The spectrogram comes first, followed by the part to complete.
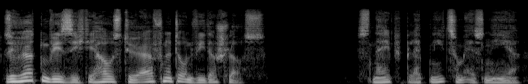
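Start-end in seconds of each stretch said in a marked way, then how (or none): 3.6-5.2 softly, low and hushed; quiet confiding murmur. A narrator's reading. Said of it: "mit leiser Stimme".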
